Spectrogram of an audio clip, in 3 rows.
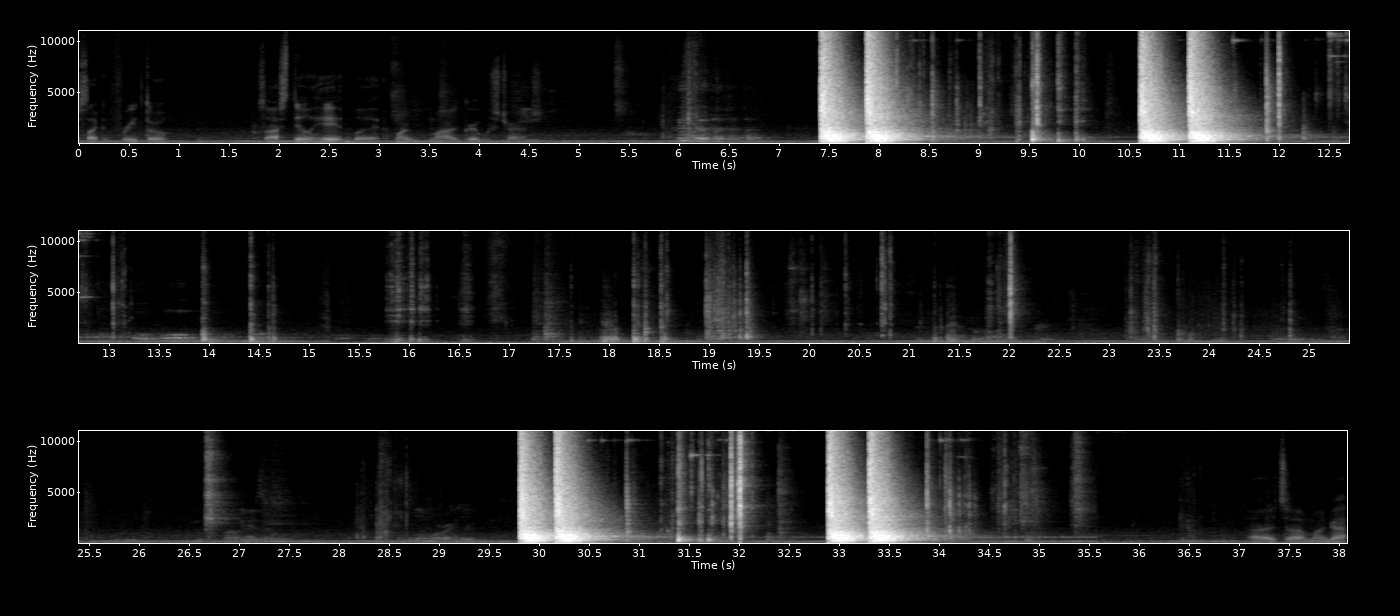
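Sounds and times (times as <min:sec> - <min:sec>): pistol shots ringing indoors: 0:07.5 - 0:09.8, 0:10.6 - 0:12.2, 0:29.8 - 0:32.2, 0:32.9 - 0:34.4.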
